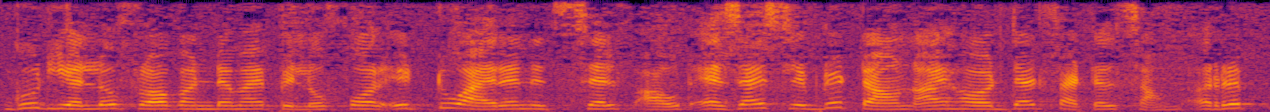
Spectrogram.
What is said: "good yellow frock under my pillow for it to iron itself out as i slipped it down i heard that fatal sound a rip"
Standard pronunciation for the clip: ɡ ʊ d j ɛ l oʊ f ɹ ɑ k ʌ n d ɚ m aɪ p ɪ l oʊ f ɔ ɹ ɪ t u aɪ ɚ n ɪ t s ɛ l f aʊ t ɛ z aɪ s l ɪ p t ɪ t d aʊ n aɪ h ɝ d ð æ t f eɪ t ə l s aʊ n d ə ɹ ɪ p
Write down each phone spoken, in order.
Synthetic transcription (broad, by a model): ɡ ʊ d j ɛ l oʊ f ɹ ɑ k ʌ n d ɚ m aɪ p ɪ l oʊ f ɔ ɹ ɪ t u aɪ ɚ n ɪ t s ɛ l f aʊ t ɛ z aɪ s l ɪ p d ɪ t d aʊ n aɪ h ɝ d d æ t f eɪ t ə l s aʊ n d ə ɹ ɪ p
